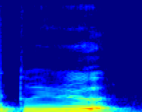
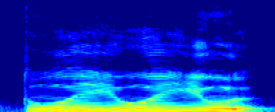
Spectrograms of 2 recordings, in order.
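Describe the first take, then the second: First: Said in the usual way. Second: Tuiuiu stretched slowly, vowel by vowel; slow, sustained "tuiuiu" for demonstration; drawn-out pronunciation. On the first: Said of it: "Não tem aquele passarinho?". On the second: Shown as a demonstration. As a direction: draw out each glide in tuiuiu. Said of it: "Então, ó".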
